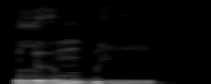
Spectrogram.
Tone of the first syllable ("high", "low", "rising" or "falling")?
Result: rising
